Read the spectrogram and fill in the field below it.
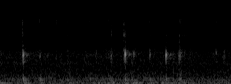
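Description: Someone types a phone number into a form field on a computer keyboard, producing a handful of faint, irregular key clicks in a quiet room, with no talking.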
